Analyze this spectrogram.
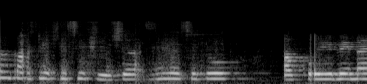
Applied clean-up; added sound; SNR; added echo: neural separator model SepFormer DNS4.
